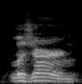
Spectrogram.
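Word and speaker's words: Lejeune: Leger uh is the proper pronunciation.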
